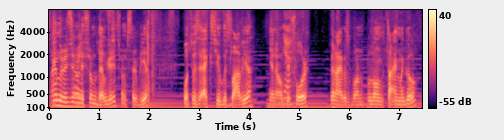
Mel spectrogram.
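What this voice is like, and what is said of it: European accent. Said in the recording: “your accent, but I really feel like I've kind of stepped back into Europe”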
